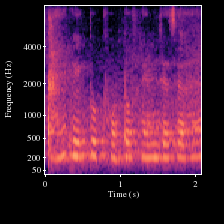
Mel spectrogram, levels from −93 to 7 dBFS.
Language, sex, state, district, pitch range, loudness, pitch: Hindi, female, Chhattisgarh, Raipur, 205-225 Hz, -20 LUFS, 210 Hz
